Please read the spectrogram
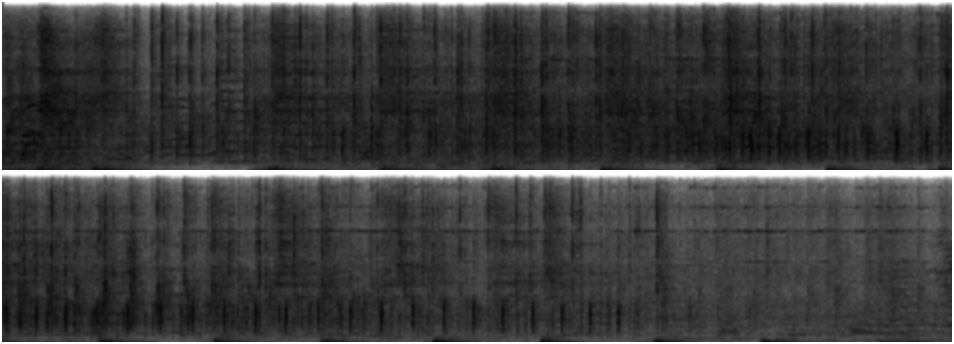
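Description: A processional marching band's drums beat a slow, steady cadence: a deep bass drum stroke about once a second, with a snare drum rattling through the middle stretch.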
